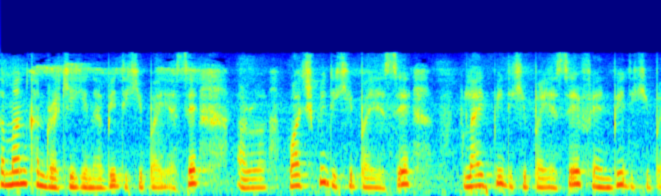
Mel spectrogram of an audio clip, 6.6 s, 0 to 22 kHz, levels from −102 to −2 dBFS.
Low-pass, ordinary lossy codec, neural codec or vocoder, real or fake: 7.2 kHz; MP3, 48 kbps; none; real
